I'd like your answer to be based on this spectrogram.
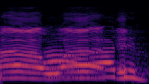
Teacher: اب سین کا زبر نہیں کھینچیں گے مگر میم پر کھڑا زبر، واؤ پر کھڑا زبر، ان دونوں کو کھینچیں گے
